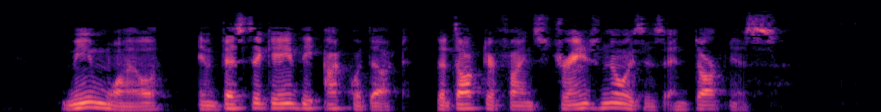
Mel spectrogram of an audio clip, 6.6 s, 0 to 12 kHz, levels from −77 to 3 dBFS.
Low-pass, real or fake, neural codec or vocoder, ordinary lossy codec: 9.9 kHz; fake; vocoder, 22.05 kHz, 80 mel bands, Vocos; MP3, 32 kbps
